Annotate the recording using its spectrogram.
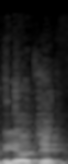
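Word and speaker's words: Piaget: दूसरा आदमी है पियाजे। अब लिखने को क्या बनेगा? पीआरजे ऐसा ही बनेगा ना लेकिन इनका नाम थोड़ा सा अजीब है। लास्ट में इनके टी लगता है जो कि साइलेंट है।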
